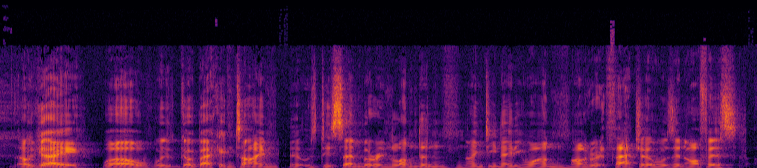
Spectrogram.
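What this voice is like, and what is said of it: Non-American accent. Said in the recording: “you have not a typical American accent.”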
